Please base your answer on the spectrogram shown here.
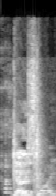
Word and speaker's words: Yosemite: I only found out recently was Yosemite.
